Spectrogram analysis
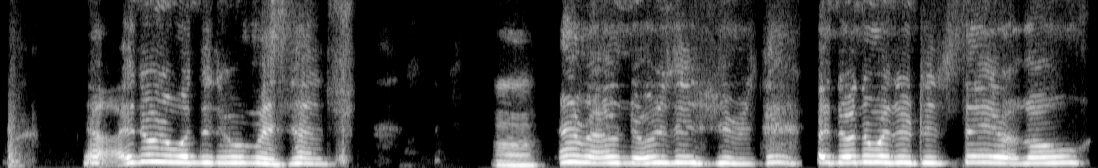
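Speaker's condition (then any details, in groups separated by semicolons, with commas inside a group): Speech impediment; disabled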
